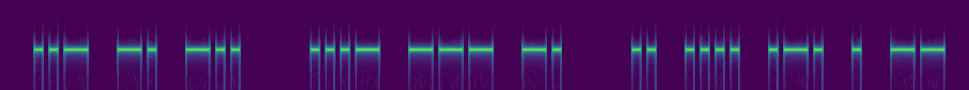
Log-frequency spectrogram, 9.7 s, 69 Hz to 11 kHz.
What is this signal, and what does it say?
Morse code, heard as a keyed tone, about 16 wpm, spaced as for 14 wpm, 680 Hz. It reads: UND VON IHREM
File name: Morsekurs / Witze / Witz 12 März 2024 70 F80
